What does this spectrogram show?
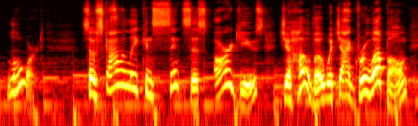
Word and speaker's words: Jehovah: we did it it's Jehovah well not so fast these two vowel points of God's Divine name are near matches to the vowel points of the Hebrew words Adonai and Elohim and these words mean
